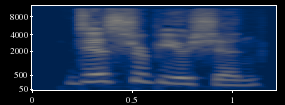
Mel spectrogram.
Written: distribution

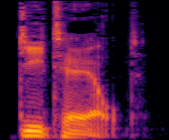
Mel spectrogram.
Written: detailed

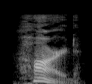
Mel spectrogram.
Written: hard

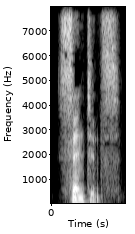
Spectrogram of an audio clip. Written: sentence

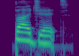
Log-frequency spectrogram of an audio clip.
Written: budget

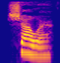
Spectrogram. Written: shower

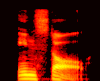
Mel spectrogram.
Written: install

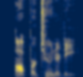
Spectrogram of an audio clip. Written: opportunity

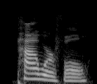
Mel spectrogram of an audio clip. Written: powerful

